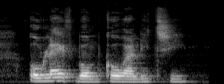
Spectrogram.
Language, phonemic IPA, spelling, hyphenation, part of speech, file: Dutch, /oːˈlɛi̯f.boːm.koː.aːˌli.(t)si/, olijfboomcoalitie, olijf‧boom‧co‧a‧li‧tie, noun, Nl-olijfboomcoalitie.ogg
- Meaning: a coalition of social democrats, Christian democrats and greens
